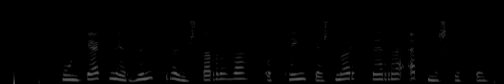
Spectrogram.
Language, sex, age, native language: Icelandic, female, 20-29, Icelandic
